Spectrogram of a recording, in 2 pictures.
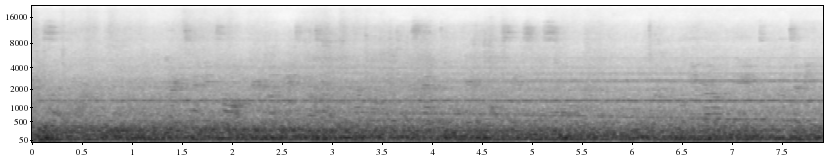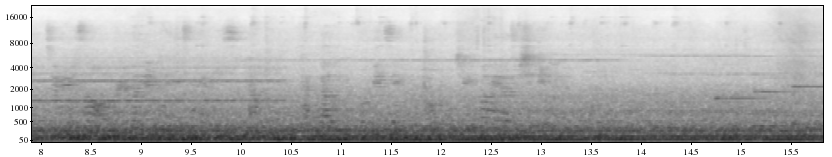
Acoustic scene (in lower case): subway station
